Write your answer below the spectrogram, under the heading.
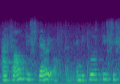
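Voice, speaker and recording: Here a businesswoman from Austria, a native German speaker, answers interview questions hesitantly, often restarting and using fillers. She talks fairly quickly in a steady mid-range voice, on a roomy, slightly muffled recording carrying a little hiss or hum.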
